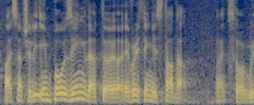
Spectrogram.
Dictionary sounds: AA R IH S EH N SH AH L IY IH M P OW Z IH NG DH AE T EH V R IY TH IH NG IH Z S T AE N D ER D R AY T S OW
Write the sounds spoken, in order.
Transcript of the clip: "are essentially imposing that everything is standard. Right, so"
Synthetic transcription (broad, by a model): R IH S EH N SH AH L IY IH M P OW Z IH NG DH AE T EH V R IY TH IH NG IH Z S T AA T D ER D R AY T S OW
